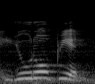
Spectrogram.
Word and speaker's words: European: city now see students again European it is making a consonant sound you starting with y therefore a European not and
